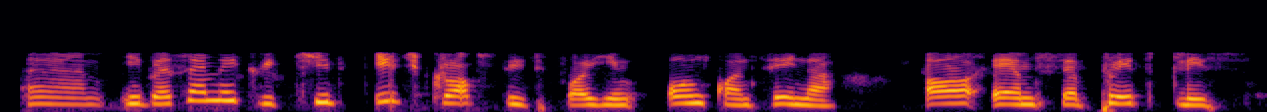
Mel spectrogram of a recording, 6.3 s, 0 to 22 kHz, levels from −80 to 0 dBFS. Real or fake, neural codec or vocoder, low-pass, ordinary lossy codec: fake; codec, 16 kHz, 4 kbps, FunCodec, trained on Chinese and English, 50 frames a second; 3.6 kHz; none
